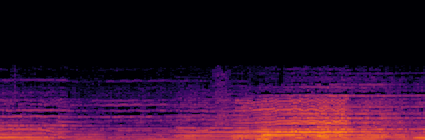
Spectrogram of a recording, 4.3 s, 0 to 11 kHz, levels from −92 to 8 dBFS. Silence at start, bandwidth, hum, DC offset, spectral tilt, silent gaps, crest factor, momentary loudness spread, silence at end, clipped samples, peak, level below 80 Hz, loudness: 0 s; 6 kHz; none; under 0.1%; -9 dB/octave; none; 18 dB; 22 LU; 0 s; under 0.1%; -8 dBFS; -60 dBFS; -25 LUFS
